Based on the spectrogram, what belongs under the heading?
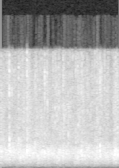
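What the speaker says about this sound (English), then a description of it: "Please, a big applause for Oscar Volontis." A crowd at a videogames summit in Tenerife applauds a speaker with dense, sustained clapping that fills the room as an even roar of many hands.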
